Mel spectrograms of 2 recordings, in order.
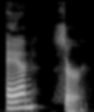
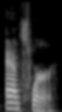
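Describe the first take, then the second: First: No W sound is pronounced in the middle. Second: A W sound is pronounced in the middle. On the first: The speaker calls it right. "the W is actually silent... the correct pronunciation" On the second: The speaker calls it wrong. "people see the W and they pronounce it like answer"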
